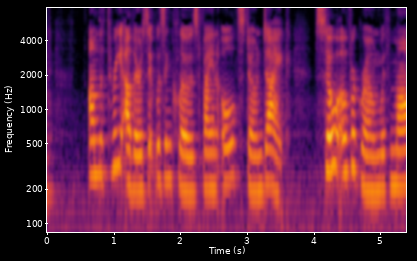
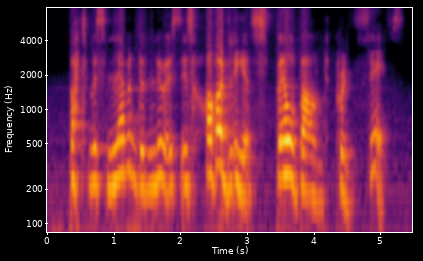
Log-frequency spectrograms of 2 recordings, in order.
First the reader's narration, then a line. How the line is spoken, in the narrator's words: laughed Diana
